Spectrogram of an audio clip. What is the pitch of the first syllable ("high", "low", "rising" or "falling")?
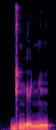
high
